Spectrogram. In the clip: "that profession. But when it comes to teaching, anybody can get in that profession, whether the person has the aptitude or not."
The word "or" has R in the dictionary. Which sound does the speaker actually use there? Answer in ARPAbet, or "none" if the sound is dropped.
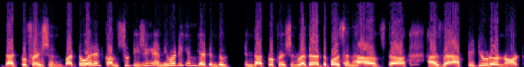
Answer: R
